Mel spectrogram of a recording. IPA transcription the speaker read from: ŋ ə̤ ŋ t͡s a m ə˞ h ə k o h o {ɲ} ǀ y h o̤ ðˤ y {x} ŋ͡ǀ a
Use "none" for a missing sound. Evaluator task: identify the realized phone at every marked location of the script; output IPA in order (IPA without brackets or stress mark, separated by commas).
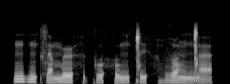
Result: ŋ, ŋ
